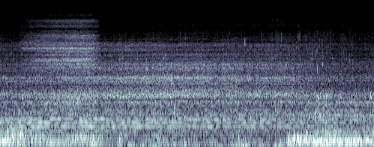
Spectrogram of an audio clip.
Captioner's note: underwater sounds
